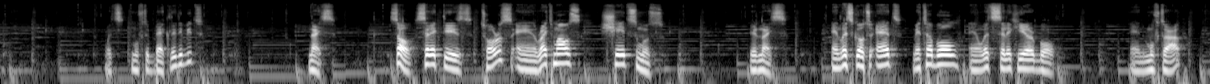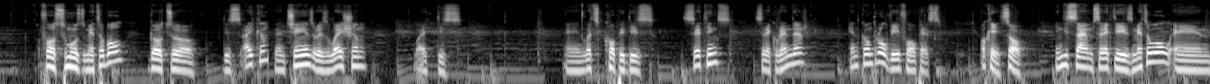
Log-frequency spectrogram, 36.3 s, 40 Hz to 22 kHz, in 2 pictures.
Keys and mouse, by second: 0.1-0.5 drag, 0.5-1.1 middle drag, 1.7 middle drag, 2.4 middle click, 3.5-5.7 middle drag, 10.2-11.2 middle drag, 11.6-11.9 shift+middle drag, 12.1 middle click, 13.2-16.1 drag, 17.3 drag, 18.5 click, 21.1 click, 23.2-25.6 drag, 26.7-29.8 drag, 27.7 ctrl+c, 30.3-32.3 drag, 35.1 middle click.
